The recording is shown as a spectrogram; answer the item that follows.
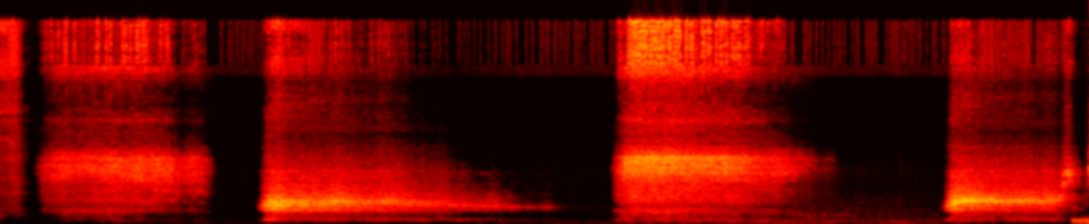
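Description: Deep, forceful breaths during a dynamic yoga flow, a long slow exhale followed by strong rushing inhales and exhales, close and alone with no talk.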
